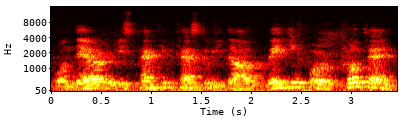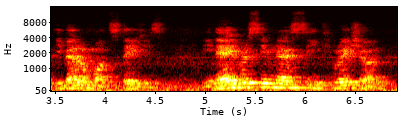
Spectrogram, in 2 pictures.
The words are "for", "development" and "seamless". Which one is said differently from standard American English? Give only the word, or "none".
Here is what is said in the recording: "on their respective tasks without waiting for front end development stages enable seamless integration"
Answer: seamless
